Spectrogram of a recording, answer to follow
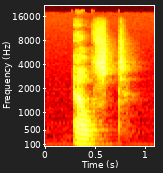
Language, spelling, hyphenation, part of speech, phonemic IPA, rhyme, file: Dutch, Elst, Elst, proper noun, /ɛlst/, -ɛlst, Nl-Elst.ogg
- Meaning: 1. a village and former municipality of Overbetuwe, Gelderland, Netherlands 2. a village in Rhenen, Utrecht, Netherlands 3. a hamlet in Oss, North Brabant, Netherlands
